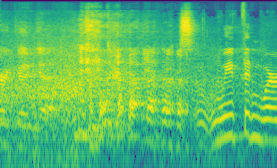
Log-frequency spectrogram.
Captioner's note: laughing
